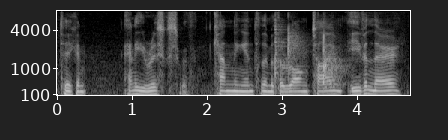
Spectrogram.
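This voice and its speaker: Low-voiced male snooker commentator. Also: level tone, normal speed, slight background noise. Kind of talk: live sports commentary. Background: snooker arena crowd.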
